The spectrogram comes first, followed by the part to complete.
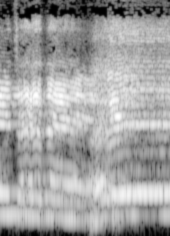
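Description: Male voices singing a Meena Waati folk song into microphones, in long held, wavering notes.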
